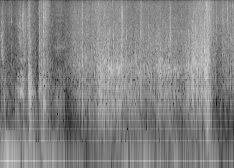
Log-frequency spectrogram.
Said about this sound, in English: Heavy, wet snow, a kind of slush, was falling in Juneau on Saturday night. It's the kind of snow you can hear hitting the ground with a splash.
